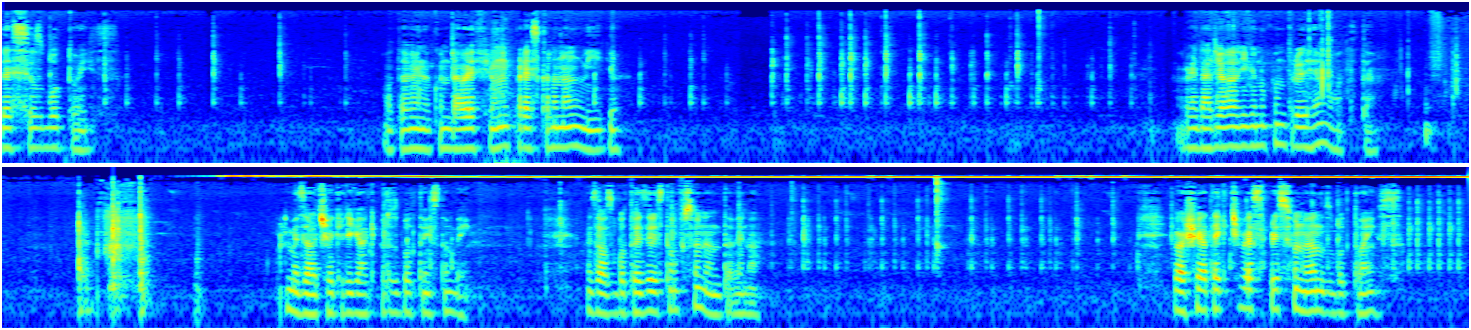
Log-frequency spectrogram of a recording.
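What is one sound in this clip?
Buttons on a television click as a finger presses them.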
